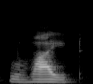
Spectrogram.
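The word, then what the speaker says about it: white: ई का कोई उच्चारण नहीं कोई उच्चारण नहीं निकल रहा है। तो इसको पढ़ा जाएगा वाइट।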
